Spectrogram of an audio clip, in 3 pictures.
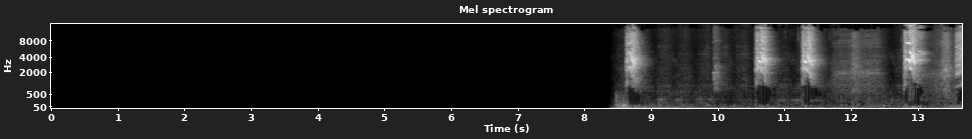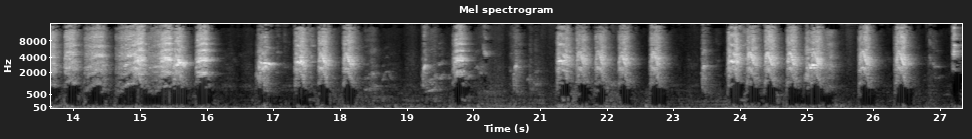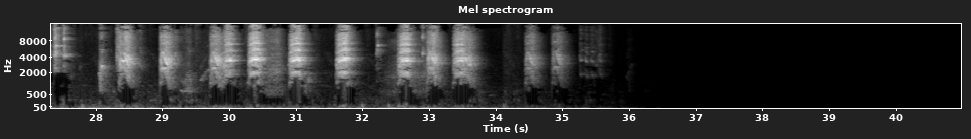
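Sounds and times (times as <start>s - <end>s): parrot harsh calls: 9.9s - 16.2s, 16.8s - 33.8s.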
